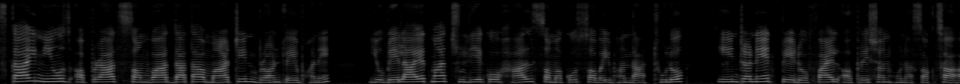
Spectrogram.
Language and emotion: Nepali, neutral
